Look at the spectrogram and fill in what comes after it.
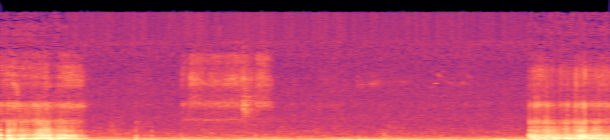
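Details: A chubby female papillon dog snores while asleep on the owner's lap, with a soft, low, droning snore on a long breath between louder rustling noises.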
